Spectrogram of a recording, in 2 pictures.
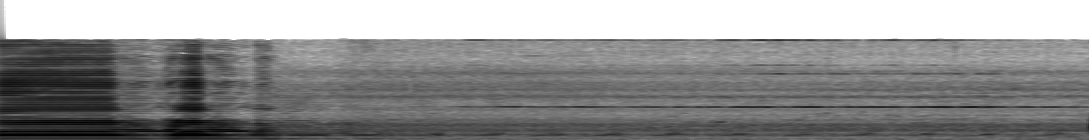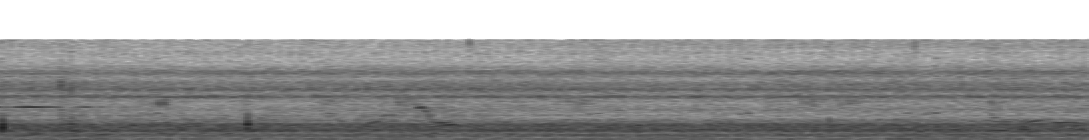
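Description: Indian Railways electric locomotive's horn sounding a long blast that cuts off about a second in, followed by the low, steady rumble of the train approaching.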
